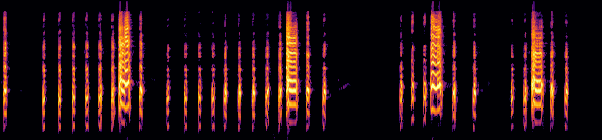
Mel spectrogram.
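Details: A hen chicken cackles almost without pause: long strings of short clucks punctuated by four drawn-out, harsh squawks. There is a single brief silence midway and no other sounds.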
